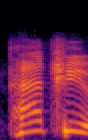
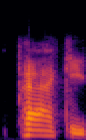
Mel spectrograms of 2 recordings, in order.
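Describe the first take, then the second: First: The middle consonant is a ch sound. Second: The middle consonant is a k sound.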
